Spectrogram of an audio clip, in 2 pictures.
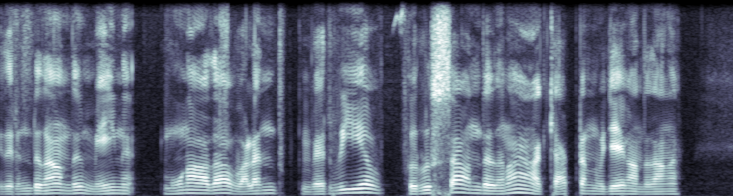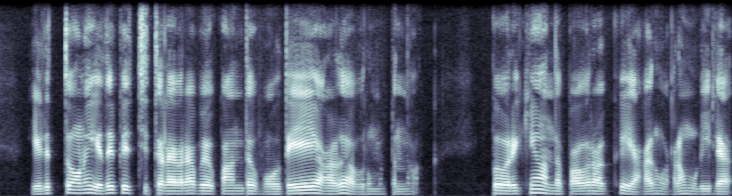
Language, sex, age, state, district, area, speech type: Tamil, male, 18-30, Tamil Nadu, Thanjavur, rural, spontaneous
